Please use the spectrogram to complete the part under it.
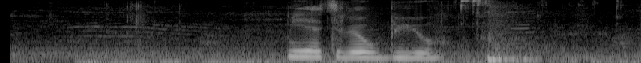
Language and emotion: Russian, neutral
